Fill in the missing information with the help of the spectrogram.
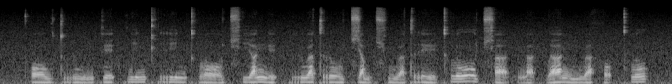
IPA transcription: pʰɔː˧wtruː˩˦n ke˦˥ʔ kwi˦˥nkʰri˧nkʰlɔː˩˦ t͡ɕʰi˦˥a̯ŋe˨˩ʔpru˦˥a̯troː˧ t͡ɕa˨˩mt͡ɕʰu˩˦a̯treː˨˩kʰloː˥˩ t͡ɕʰa˨˩t̚ŋa˨˩k̚ la˥˩ŋmu˧a̯hɔ˨˩ʔ kʰlo˥˩k̚

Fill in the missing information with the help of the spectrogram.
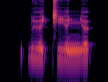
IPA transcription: ɓɨ˧ə̯ci˧ə̯ ɲə˦˥k̚

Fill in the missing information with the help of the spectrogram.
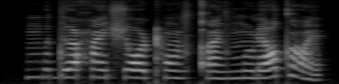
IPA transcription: mʊdəħɛ̃ ʃɔʈʰɔ̃zqʼɛ̃z ŋũɽɛtˤɛ̃

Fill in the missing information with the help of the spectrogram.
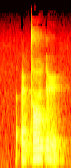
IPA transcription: ʔəɳtõmɗy

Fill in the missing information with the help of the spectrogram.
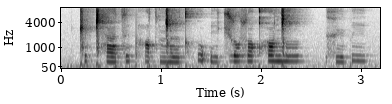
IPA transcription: ǀyǀʰæt͡si pʰɑt͡sŋ͡ǀøkʰu ʔit͡ʃ zosuqʰuŋ͡ǀɯ | xypi

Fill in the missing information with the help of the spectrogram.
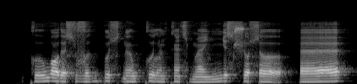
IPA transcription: kʊ wɔɾəɬ vəɡ ɠʊɬɗə̃w kʊlə̃kæ̃ɬbæ̃ʎ ɲɛɬʃɔɬʌ | æ

